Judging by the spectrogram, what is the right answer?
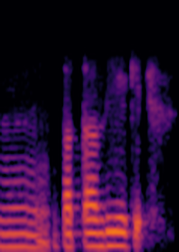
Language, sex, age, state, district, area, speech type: Malayalam, female, 60+, Kerala, Kozhikode, rural, conversation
